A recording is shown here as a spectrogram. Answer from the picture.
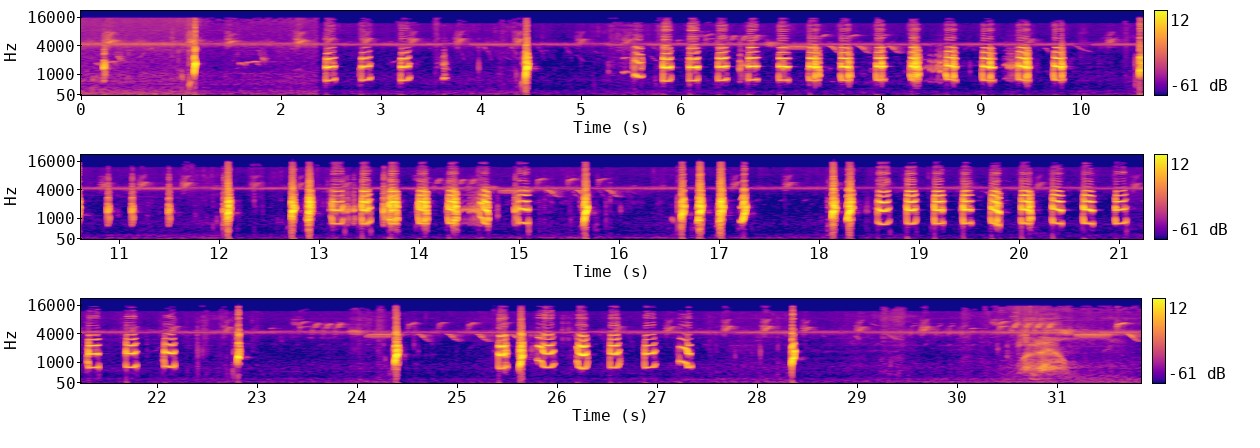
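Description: Wild Rio Grande turkey gobblers gobbling: five bouts of rattling gobbles, some running together, with quiet gaps between them. A few sharp clicks fall in the gaps.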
